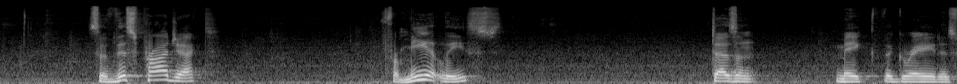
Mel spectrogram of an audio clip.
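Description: A middle-aged man speaks in short bursts through a microphone in a room with a slight echo.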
